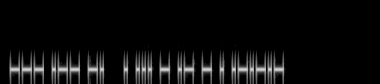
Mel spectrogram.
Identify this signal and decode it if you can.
Morse code, heard as a keyed tone, about 40 wpm, 700 Hz. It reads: OWN ESTATE.
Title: Sentences from Top 1200 Words 40wpm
